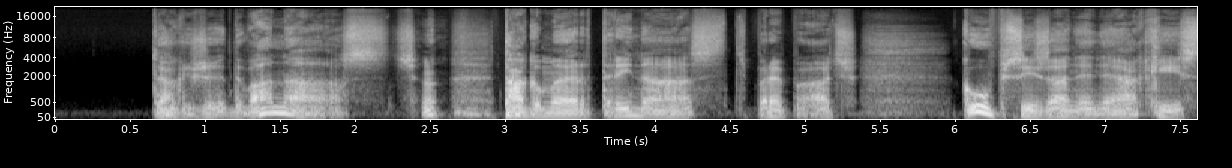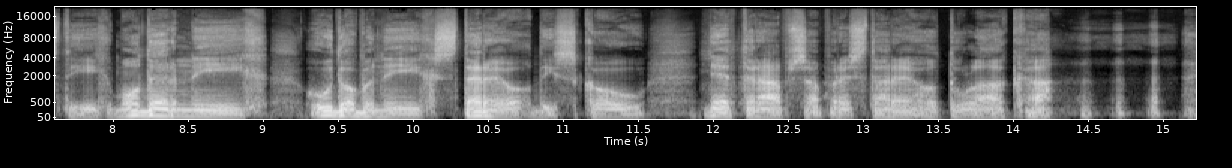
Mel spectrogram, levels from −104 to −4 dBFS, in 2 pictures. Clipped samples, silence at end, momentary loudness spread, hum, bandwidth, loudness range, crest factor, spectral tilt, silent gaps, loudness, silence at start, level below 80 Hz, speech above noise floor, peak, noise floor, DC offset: under 0.1%; 0 s; 13 LU; none; over 20 kHz; 3 LU; 22 dB; -4 dB/octave; none; -22 LUFS; 0.65 s; -46 dBFS; 55 dB; 0 dBFS; -77 dBFS; under 0.1%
